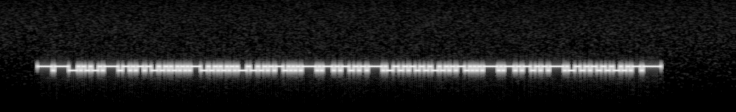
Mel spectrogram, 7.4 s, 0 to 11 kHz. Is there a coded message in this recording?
Yes: RTTY (45.45 baud, 170 Hz shift) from 0.4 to 6.6 s, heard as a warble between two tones, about 1360 Hz centre. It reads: CQ DX DE 4X0ZPI 4X0ZPI K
